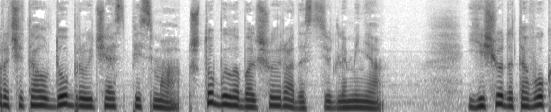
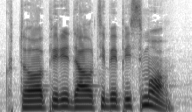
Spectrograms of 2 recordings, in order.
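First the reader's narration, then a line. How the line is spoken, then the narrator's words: Mocking question. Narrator (Russian): как-то насмешливо спросил Бугаев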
